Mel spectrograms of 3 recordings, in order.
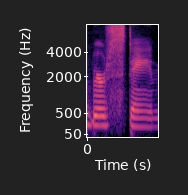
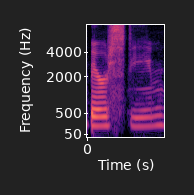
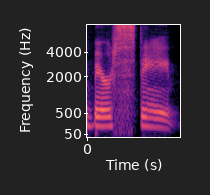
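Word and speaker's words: Berenstain: most people pronounce it be Steen Bears yeah but it has never been the bear Steen Bears it's always been the bear stain a i n not e i n what okay I know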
